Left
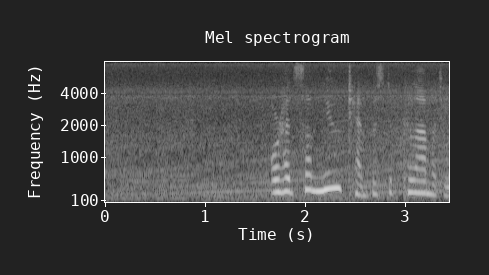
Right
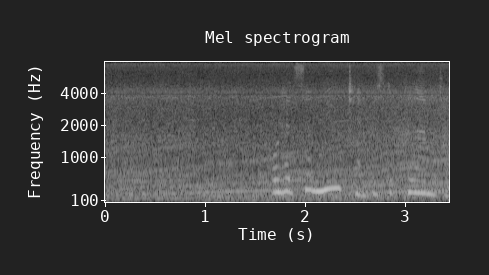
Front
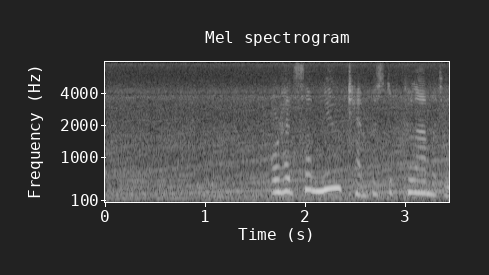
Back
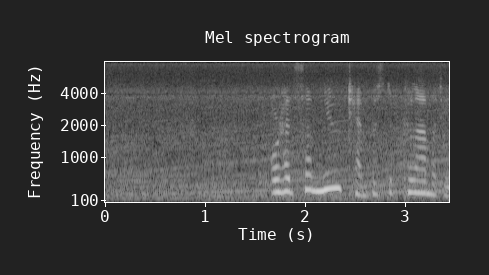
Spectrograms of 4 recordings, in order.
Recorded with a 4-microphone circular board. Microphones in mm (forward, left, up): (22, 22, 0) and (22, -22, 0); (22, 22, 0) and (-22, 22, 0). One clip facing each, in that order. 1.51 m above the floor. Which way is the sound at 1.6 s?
110° left.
